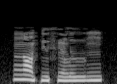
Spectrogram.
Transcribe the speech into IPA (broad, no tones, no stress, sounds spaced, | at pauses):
ŋ ɑ̃ pʲ u fʲ õ l ɯː ŋ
